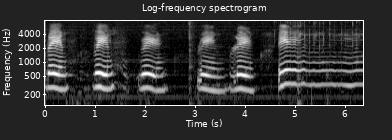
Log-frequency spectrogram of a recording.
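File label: "ring", spoken word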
